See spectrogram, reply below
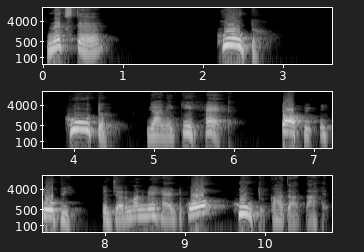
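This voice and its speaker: A woman's voice: medium pitch, lively intonation, darkish tone. A woman teaching a vocabulary lesson, saying each word twice with emphasis before explaining it. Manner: repeats each word slowly, stressing it. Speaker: language teacher.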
